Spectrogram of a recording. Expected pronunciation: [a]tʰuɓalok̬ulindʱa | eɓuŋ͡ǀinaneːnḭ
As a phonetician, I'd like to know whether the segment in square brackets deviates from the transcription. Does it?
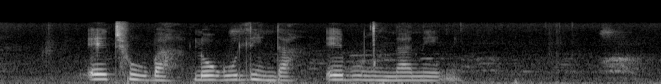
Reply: yes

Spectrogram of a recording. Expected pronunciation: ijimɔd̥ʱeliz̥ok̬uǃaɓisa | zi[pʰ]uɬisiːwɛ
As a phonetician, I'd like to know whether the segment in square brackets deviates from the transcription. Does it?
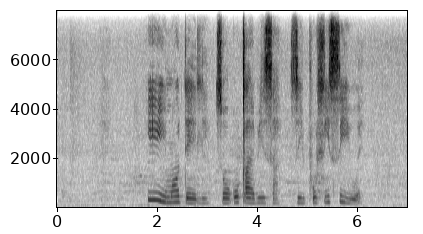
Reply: no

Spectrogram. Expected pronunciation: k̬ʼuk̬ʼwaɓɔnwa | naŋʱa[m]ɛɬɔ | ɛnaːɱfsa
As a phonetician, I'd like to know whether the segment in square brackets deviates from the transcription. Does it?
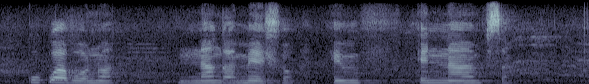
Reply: no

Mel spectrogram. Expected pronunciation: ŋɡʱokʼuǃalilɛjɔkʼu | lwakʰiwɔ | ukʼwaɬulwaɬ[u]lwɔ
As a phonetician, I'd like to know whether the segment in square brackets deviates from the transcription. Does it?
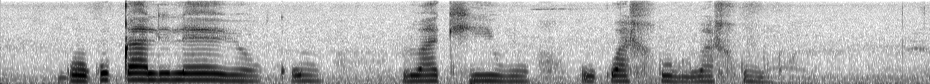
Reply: yes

